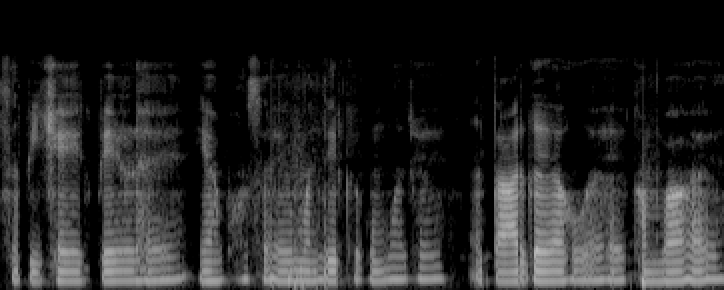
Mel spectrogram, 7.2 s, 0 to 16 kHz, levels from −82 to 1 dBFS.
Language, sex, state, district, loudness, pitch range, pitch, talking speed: Hindi, male, Bihar, Bhagalpur, -31 LUFS, 125-140 Hz, 125 Hz, 150 wpm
